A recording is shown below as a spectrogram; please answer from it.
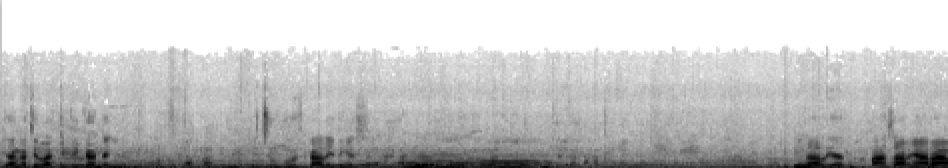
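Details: Huge banteng cattle rampaging as they are unloaded from a truck in Indonesia; a long, steady, low moo dominates the middle, framed by shouting men's voices and a rumbling engine.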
